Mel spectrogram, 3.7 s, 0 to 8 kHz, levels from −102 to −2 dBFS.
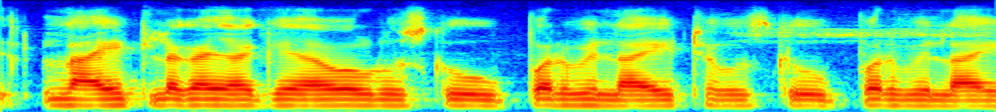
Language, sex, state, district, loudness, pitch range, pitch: Hindi, male, Jharkhand, Deoghar, -15 LUFS, 115-120 Hz, 120 Hz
